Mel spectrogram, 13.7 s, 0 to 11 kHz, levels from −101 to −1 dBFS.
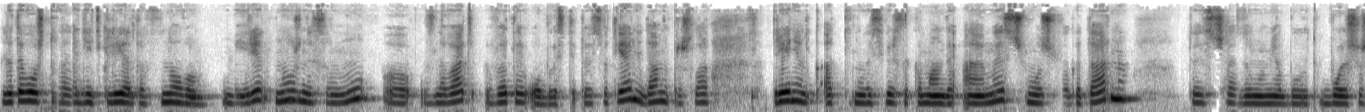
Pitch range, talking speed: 185-230 Hz, 160 wpm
